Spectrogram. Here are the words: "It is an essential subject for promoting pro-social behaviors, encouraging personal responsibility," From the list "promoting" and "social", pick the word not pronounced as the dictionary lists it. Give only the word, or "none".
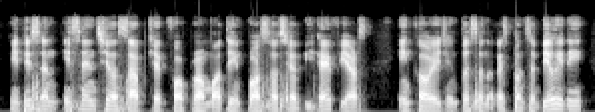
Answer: social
